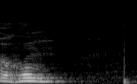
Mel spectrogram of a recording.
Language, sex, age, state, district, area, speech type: Manipuri, male, 45-60, Manipur, Tengnoupal, urban, read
